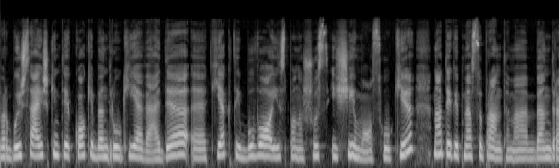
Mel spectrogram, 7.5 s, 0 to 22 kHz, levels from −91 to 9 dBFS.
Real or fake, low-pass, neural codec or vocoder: fake; 14.4 kHz; vocoder, 44.1 kHz, 128 mel bands every 256 samples, BigVGAN v2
